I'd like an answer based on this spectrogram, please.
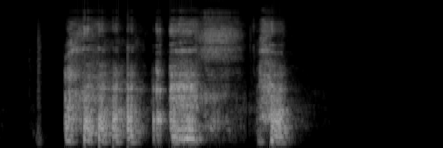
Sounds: Laughter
